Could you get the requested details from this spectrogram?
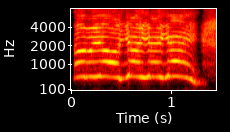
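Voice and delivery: very high, loud squealing yays; dog's frantic joy. Retold or imitated. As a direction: squeal like a wild puppy. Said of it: "gyrating in the crate like".

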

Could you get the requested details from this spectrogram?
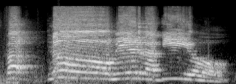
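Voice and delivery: high, loud cry of dismay; frustrated shout. Real, not acted. Gamer cursing a bad moment in the match, frustrated shout. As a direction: yell it out, dragging the curse. Player fails mid-game.

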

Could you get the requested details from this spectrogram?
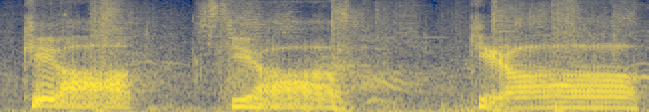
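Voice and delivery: high shouted attack cries; repeated battle cry. Pretend. Gamer hacking through soldiers, shouted battle cries. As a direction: shout one cry per blow.

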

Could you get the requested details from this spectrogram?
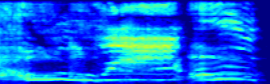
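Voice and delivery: high, loud pained cries; pained yelps. Acted. Pirate stepping on caltrops, pained yelps. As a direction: yelp as caltrops stab.

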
